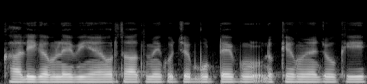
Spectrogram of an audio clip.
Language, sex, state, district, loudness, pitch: Hindi, male, Chandigarh, Chandigarh, -15 LUFS, 120 Hz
